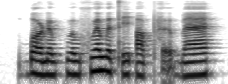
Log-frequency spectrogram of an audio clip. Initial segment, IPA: ɓ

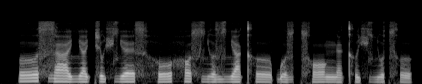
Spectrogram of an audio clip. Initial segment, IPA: ɤː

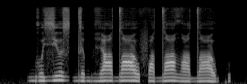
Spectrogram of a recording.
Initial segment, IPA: ɡ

